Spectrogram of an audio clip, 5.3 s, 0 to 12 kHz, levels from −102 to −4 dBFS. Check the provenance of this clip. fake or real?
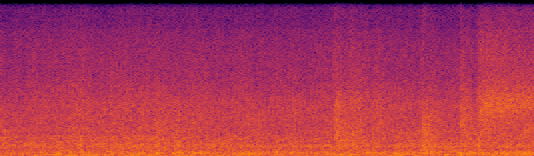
fake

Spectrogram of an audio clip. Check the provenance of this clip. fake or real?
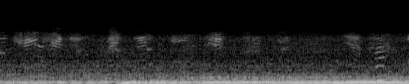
fake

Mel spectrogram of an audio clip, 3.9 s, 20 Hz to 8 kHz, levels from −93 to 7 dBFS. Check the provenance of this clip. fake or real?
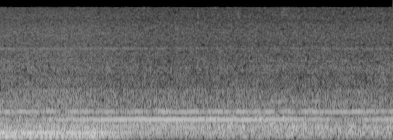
fake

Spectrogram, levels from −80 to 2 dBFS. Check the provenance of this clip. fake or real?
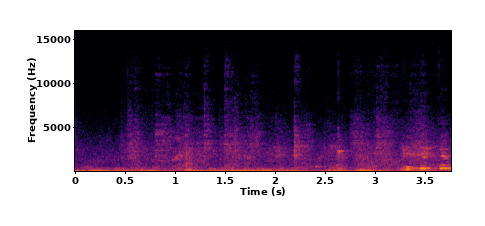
real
